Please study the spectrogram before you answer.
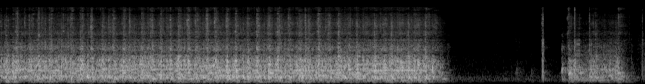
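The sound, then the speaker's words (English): A sewing machine runs with a fast, steady mechanical whir and rattle for several seconds, then stops abruptly, followed by a few faint clicks and a brief renewed buzz. “That mystery sound was the sound of my sewing machine.”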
